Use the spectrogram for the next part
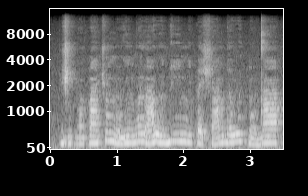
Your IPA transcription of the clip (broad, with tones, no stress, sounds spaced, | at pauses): d͡ʒ ɨ˨ ɡ ɔ̃˨ k͡p ã˧ t͡ʃ ũ˦ ŋ ũ˨ ɣ ĩ˧ ɡʷ ĩ˦ l ã˨˦ v ĩ˧ b iː˦ m i˦ p ɛ˧ ʃ ã˨˦ ɡ͡b ə˦ v ɨ˦ k͡p ũ˨ d ã˦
